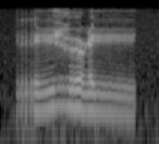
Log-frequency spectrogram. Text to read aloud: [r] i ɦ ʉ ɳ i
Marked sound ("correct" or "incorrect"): correct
